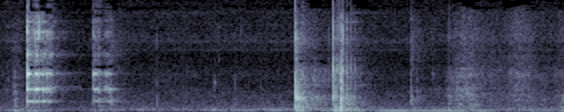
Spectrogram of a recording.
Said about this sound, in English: That's the bread in the pasta bowl, bread in the pasta bowl. Chop it all up.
